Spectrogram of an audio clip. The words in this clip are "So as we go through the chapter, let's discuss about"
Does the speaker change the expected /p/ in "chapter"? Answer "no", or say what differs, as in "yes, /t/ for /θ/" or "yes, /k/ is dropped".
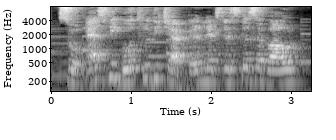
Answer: no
